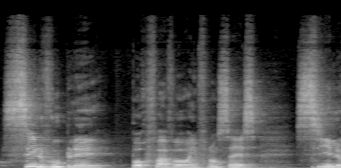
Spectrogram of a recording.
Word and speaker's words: plaît: plaît. S'il vous plaît. S'il vous plaît. Et c'est AI, com acento circunflexo. Plaît é a mesma pronúncia. Plaît. S'il vous plaît. Você não vai pronunciar o T no final.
